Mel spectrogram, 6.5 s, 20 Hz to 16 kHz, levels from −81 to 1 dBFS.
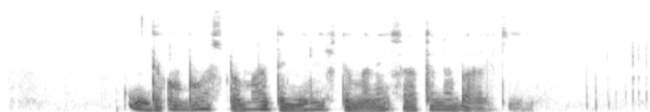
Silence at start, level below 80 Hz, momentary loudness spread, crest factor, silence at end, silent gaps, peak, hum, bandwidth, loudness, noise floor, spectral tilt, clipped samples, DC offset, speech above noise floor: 1.3 s; -52 dBFS; 14 LU; 20 dB; 1.2 s; none; -16 dBFS; none; 11 kHz; -33 LUFS; -71 dBFS; -8 dB/octave; under 0.1%; under 0.1%; 38 dB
